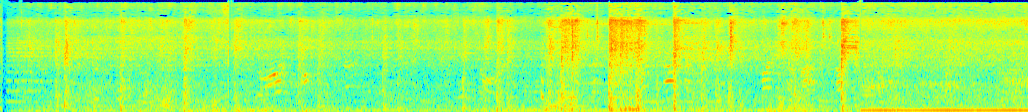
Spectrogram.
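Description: Indian Railways passenger train rolling into a station, heard from the open coach door: wheels rumbling on the track with irregular clacks over rail joints and points. A deep steady rumble sets in near the end.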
